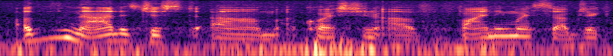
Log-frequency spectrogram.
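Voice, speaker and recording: Against noticeable background noise, a man talks fairly quickly in a dry sound with no echo. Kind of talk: tutorial. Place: beach. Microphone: phone near.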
